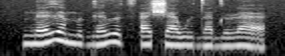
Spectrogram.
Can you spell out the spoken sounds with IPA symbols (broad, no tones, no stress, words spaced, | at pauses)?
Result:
nɛɣɛmø ɡɛðøt͡sʼæ ʃæwʉdædø ɭæ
